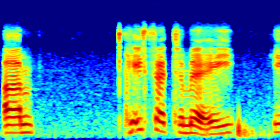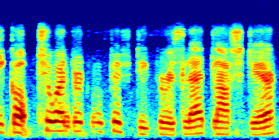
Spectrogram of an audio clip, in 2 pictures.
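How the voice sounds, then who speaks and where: A man's voice: sits high, a little slow, fairly bright tone. An English man who detects metal, having a casual chat outdoors in a field. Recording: dull, noisy outdoor recording.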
